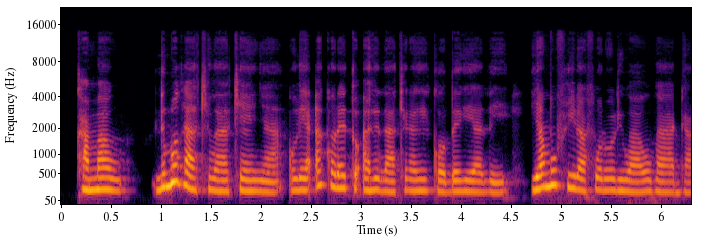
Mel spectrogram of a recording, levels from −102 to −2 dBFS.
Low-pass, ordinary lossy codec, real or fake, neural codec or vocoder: 14.4 kHz; none; fake; codec, 44.1 kHz, 2.6 kbps, SNAC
